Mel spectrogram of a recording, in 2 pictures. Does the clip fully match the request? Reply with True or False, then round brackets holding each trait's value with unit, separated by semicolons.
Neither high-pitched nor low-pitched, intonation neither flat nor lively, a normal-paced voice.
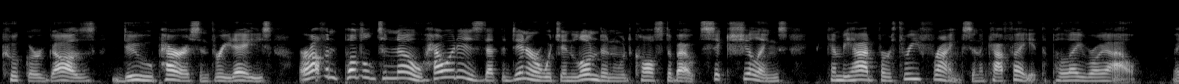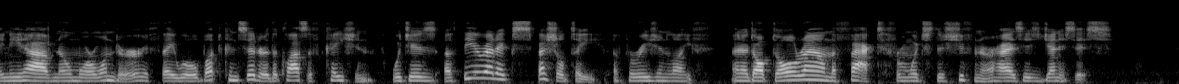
True (175 Hz; 4.1 semitones; 190 wpm)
